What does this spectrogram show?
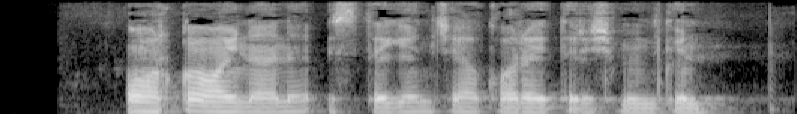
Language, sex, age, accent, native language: Uzbek, male, 12-17, Surxondaryo, Uzbek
